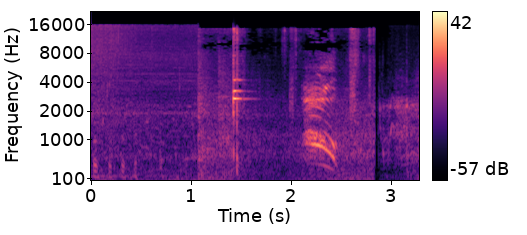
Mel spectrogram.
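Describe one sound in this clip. A baseball bat cracks against a ball outdoors.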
